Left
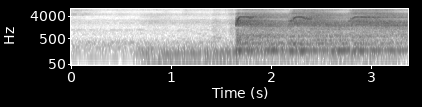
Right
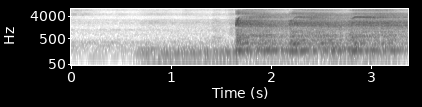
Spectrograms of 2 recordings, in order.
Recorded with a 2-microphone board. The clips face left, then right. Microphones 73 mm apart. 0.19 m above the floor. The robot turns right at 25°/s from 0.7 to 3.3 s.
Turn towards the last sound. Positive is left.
turn(degrees=-125)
